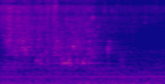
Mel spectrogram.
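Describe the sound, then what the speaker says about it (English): A cup of Sauvignon Blanc white wine is poured into a pot of pasta and seafood, giving a short, quiet trickling splash with no talk. "We're going to add a cup of white wine."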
